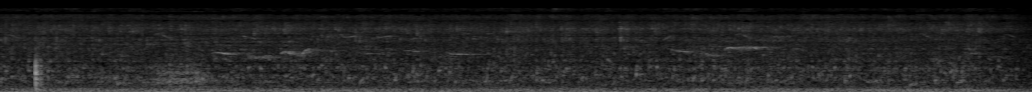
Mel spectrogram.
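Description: Steady trickling water. About a third of a second in, a single sharp knock as the small brass censer is set down on the wooden table.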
